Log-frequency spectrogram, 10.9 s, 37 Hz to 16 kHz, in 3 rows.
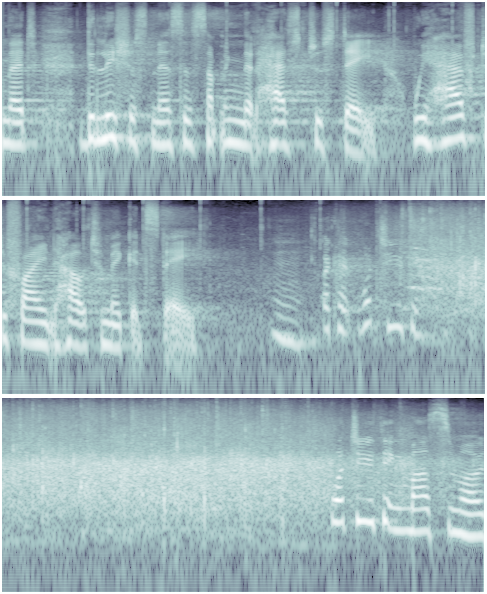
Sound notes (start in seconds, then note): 6.6 applause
